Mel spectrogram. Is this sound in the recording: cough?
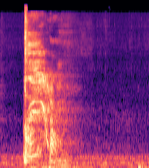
yes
